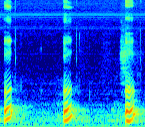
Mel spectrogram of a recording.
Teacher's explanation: rounded like u in European languages but it's different from you so Japanese U is just not rounded it's uh uh so it's different from o and it's also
